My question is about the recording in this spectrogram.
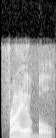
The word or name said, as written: friable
